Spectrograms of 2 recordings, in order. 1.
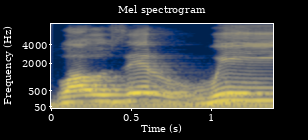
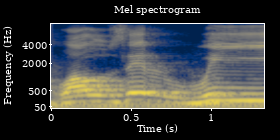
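শেষ অক্ষরটি 'w' ধ্বনি দিয়ে শুরু হয়। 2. শেষ অক্ষরটি 'w' ধ্বনি দিয়ে শুরু হয়।

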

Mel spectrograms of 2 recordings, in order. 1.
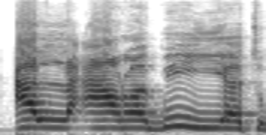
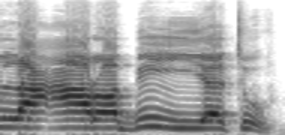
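تبدأ الكلمة بحرف العلة 'a' بوضوح. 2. تبدأ الكلمة بالصوت 'l' ولا يوجد حرف علة. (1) "bá a bá fẹ́ pe alàrọ̀bíyà nìkan" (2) "fẹ́ pe pọ̀ mọ́ gbólóhùn tó ti ṣíwájú rẹ̀"

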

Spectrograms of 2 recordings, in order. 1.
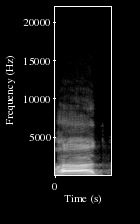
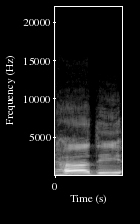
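تنتهي الكلمة بحرف صحيح ساكن. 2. تنتهي الكلمة بياء مد طويلة. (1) "وحذفها" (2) "جاز إثبات يائه"

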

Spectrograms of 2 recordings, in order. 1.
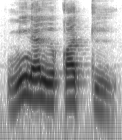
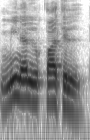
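لا تأتي بعد صوت التاء حركة. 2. تأتي بعد صوت التاء حركة. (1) "أحرص على عدم تحريك التاء" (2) "لا أقول من القتل"

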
